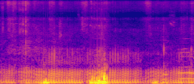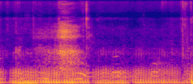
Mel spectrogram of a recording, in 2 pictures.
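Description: A domestic cat purrs in a steady low rumble, with a person's yawn heard over it.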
